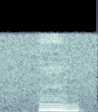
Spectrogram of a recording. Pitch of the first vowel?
falling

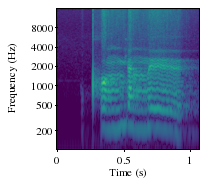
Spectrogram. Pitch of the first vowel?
rising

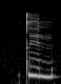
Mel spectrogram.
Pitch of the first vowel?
falling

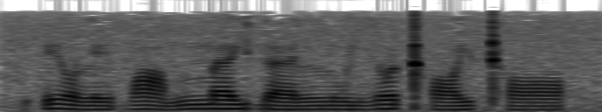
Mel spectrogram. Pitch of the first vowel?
falling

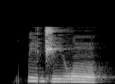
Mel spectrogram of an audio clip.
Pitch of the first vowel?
high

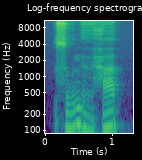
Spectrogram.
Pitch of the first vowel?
rising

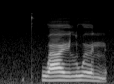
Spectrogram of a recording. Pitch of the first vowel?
high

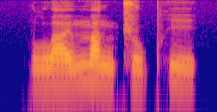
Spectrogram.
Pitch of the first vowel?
rising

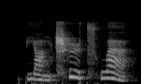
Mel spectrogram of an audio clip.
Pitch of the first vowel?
low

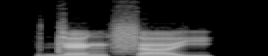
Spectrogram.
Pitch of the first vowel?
falling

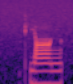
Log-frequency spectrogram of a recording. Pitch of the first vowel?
high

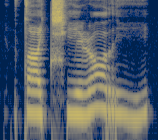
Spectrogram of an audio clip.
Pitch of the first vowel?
low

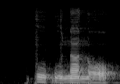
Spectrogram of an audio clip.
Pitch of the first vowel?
falling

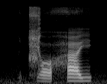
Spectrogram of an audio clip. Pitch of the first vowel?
low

